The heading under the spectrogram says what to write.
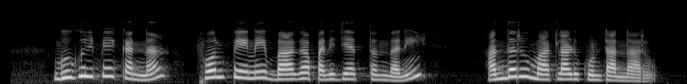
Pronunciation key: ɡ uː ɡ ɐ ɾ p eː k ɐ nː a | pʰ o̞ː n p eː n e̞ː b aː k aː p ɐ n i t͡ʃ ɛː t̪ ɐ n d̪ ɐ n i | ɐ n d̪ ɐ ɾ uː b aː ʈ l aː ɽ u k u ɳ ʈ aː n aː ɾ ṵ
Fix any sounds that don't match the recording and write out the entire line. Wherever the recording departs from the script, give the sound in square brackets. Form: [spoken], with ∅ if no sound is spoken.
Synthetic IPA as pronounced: ɡ uː ɡ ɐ [l] p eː k ɐ nː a | pʰ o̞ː n p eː n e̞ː b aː [ɡ] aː p ɐ n i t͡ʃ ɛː t̪ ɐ n d̪ ɐ n i | ɐ n d̪ ɐ ɾ uː [m] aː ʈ l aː ɽ u k u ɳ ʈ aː [nː] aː ɾ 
